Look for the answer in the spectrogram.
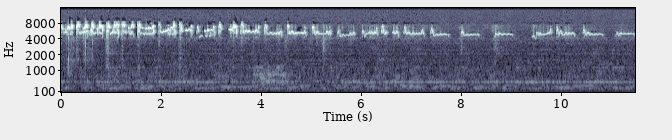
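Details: Two newly hatched second-clutch pallid swift chicks in nest 2 at Esclavas de Jerez, Jerez de la Frontera, during high temperatures. Loud, shrill high cheeps pour out rapidly at first, then slow into short separate peeps about three per second.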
